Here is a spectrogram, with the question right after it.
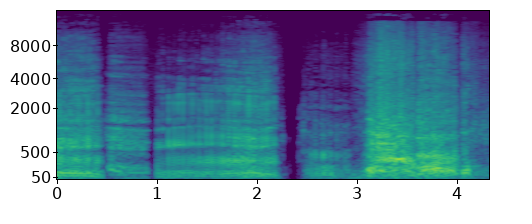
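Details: Roars from a jaguar, 2013 recording: four deep, rough, breathy bursts in quick succession, the last one loudest and most strained.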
